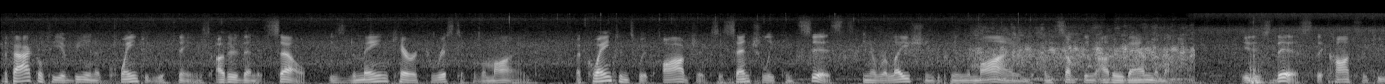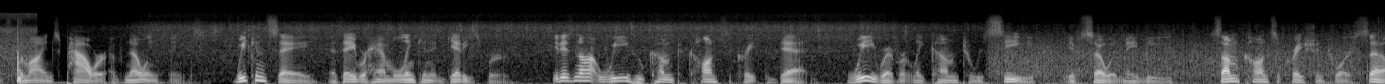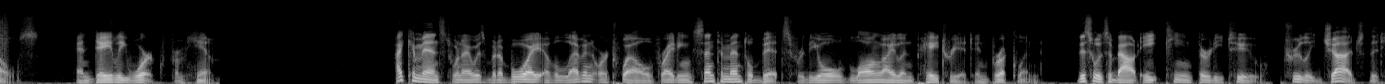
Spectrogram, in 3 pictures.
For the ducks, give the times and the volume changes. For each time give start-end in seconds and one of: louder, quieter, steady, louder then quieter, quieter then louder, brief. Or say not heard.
8.0-14.2 louder then quieter.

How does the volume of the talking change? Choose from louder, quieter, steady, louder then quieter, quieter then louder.
steady.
